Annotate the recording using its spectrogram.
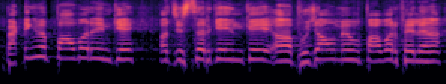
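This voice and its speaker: High-voiced poetic male cricket commentator, reverberant. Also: fairly even intonation, brisk, a bit bright. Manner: rhetorical, poetic. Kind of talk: live cricket commentary with recited verse. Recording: long reverb, like a PA system.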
